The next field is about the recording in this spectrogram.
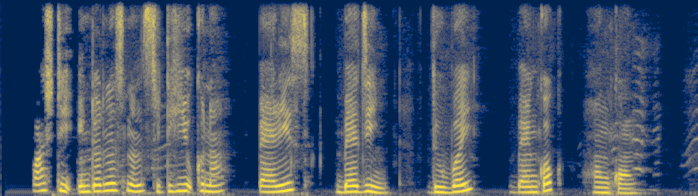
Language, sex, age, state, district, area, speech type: Santali, female, 18-30, West Bengal, Paschim Bardhaman, rural, spontaneous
